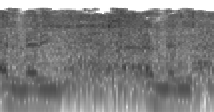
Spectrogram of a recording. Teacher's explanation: فإذا وقف عليها حركه بالكسر بصوت خفي، ورومك يسمع، تسمع القريب حركة الحرف بحيث يسمعه القريب دون البعيد. · Term: الروم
